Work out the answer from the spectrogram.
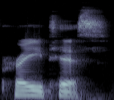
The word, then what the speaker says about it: Pratis: Alright, you can call me Mr. Pratis, pronounced Praytis, like if someone combined praying mantis into one word.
